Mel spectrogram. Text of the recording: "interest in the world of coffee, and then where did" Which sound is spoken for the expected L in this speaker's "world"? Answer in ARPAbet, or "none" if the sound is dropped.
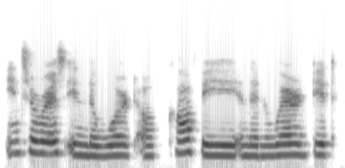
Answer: none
